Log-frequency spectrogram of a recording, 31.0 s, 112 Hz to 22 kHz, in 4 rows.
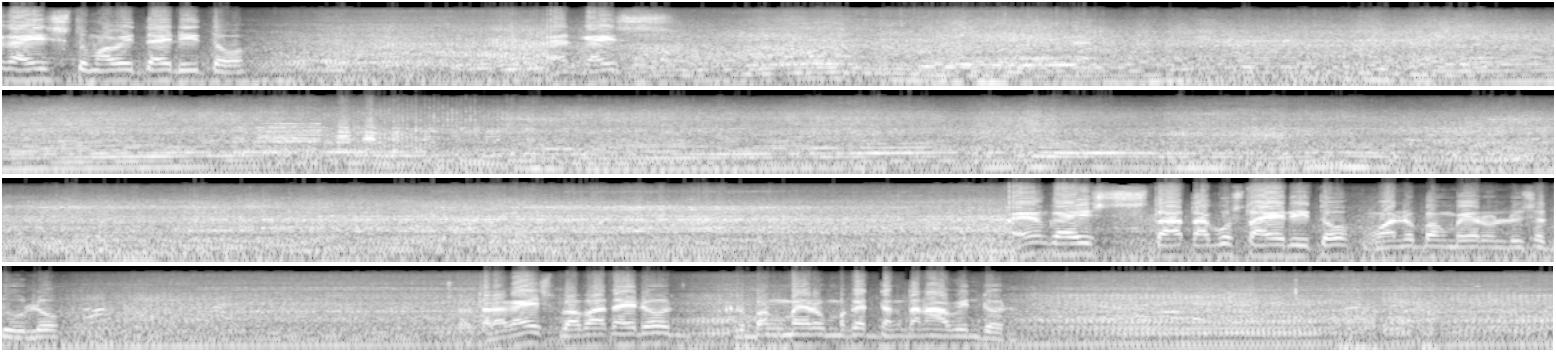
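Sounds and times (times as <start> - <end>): motorcycle engine revving: 1.2 - 20.9, 23.0 - 31.0.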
